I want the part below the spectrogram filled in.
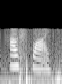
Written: Baxter Stockman

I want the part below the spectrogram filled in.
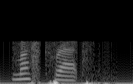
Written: Muskrat

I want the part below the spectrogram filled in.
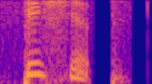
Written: bishop

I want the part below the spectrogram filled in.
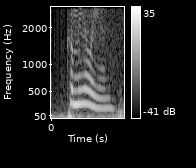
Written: Chameleon

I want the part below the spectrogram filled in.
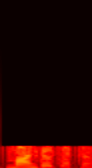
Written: Mondo Gecko

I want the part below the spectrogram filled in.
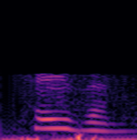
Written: Haven

